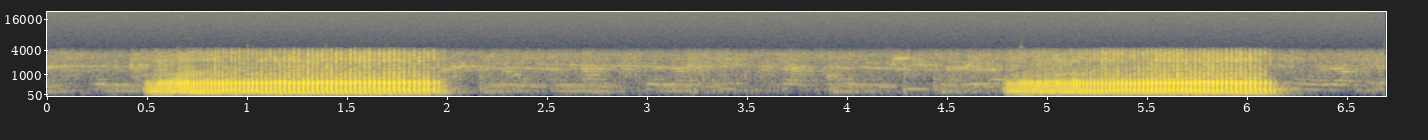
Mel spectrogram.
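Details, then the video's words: King Charles Spaniel dog asleep and snoring: two loud, rough, rasping breaths of about one and a half seconds each, separated by a quieter pause of roughly three seconds. "my king charles dog cody snoring lol"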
